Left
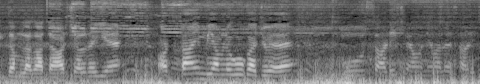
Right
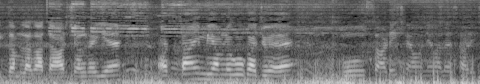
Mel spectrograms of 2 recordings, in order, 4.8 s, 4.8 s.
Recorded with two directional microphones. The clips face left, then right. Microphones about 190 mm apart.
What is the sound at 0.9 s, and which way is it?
Speech, 20° right (ahead or behind).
